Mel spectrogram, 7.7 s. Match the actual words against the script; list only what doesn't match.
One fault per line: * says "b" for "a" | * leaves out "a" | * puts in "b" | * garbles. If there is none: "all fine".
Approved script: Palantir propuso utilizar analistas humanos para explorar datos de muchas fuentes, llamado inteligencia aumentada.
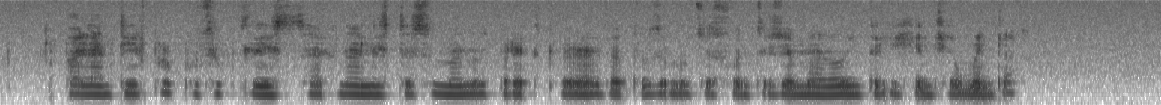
all fine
